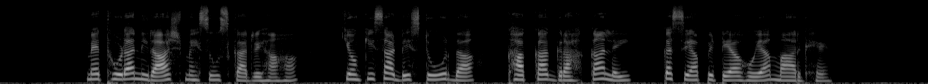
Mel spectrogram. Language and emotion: Punjabi, sad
